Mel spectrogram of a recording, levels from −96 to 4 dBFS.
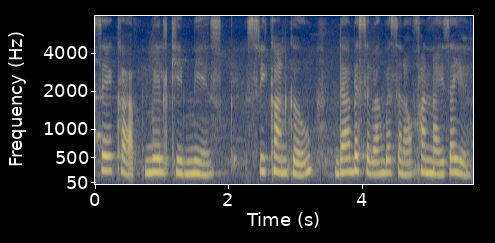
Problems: constant background noise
